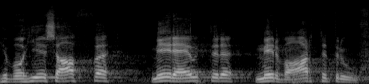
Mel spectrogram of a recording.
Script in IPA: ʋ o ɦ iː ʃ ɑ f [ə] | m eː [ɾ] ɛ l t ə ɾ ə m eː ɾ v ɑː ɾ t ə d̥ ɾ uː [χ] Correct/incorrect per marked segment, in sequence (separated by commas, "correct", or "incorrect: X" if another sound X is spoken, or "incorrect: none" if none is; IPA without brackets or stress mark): correct, correct, incorrect: f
